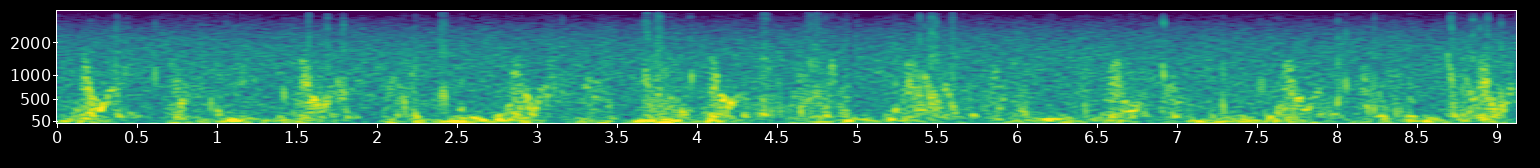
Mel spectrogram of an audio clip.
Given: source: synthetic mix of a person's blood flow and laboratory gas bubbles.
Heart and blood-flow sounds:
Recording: Doppler ultrasound of blood flow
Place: precordium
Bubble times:
0.18-0.26 s: bubbles
0.32-0.45 s: bubbles
0.57-0.66 s: bubbles
0.69-0.84 s: bubbles
0.91-1.28 s: bubbles
1.38-1.46 s: bubbles
1.54-1.88 s: bubbles
2.10-2.30 s: bubbles
2.38-2.46 s: bubbles
2.50-2.56 s: bubbles
3.03-3.18 s: bubbles
3.64-4.03 s: bubbles
4.09-4.23 s: bubbles
4.26-4.98 s: bubbles
5.20-5.29 s: bubbles
5.34-5.84 s: bubbles
5.96-6.17 s: bubbles
6.33-6.48 s: bubbles
6.62-6.83 s: bubbles
6.87-7.10 s: bubbles
7.17-7.35 s: bubbles
7.49-8.09 s: bubbles
8.13-8.52 s: bubbles
8.64-9.12 s: bubbles
From the record:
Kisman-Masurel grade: 342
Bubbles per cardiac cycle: rolling drumbeat, 9 or more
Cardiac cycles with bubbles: 100%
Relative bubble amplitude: moderate (0.250 to 0.450)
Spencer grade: 3 (all of the cardiac periods contain showers or single bubble signals, but not dominating or overriding the cardiac motion signals)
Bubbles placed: anywhere in the cardiac cycle

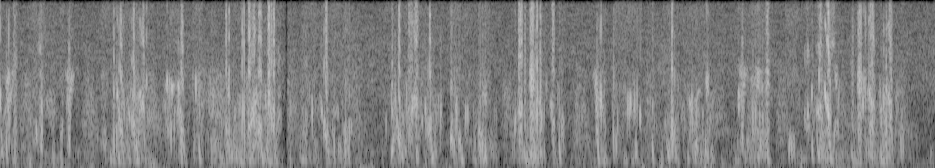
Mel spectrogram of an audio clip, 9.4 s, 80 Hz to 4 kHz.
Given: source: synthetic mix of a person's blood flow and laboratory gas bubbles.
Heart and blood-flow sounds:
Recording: Doppler ultrasound of blood flow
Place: subclavian vein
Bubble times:
0.00-0.20 s: bubbles
0.27-0.74 s: bubbles
1.00-1.54 s: bubbles
1.62-2.19 s: bubbles
2.22-2.83 s: bubbles
2.99-3.56 s: bubbles
3.83-4.42 s: bubbles
4.47-5.01 s: bubbles
5.09-5.66 s: bubbles
5.92-6.44 s: bubbles
6.50-6.58 s: bubbles
6.62-7.17 s: bubbles
7.33-7.73 s: bubbles
7.85-8.42 s: bubbles
8.49-9.07 s: bubbles
From the record:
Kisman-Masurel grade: 342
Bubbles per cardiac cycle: rolling drumbeat, 9 or more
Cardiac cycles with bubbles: 100%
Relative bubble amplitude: moderate (0.250 to 0.450)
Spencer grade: 3 (all of the cardiac periods contain showers or single bubble signals, but not dominating or overriding the cardiac motion signals)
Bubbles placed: anywhere in the cardiac cycle

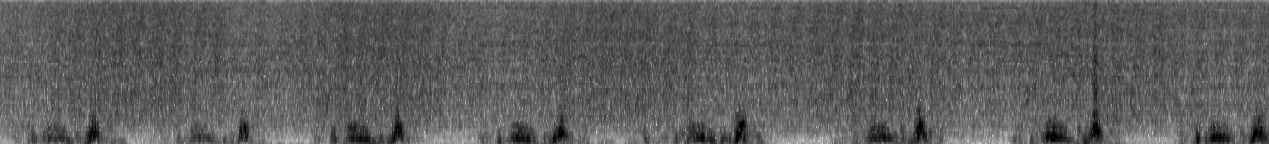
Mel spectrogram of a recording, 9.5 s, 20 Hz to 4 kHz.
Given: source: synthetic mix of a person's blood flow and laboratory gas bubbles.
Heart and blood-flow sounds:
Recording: Doppler ultrasound of blood flow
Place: precordium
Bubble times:
no bubbles
From the record:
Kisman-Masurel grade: 000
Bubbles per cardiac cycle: 0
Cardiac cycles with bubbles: 0%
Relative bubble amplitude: no bubbles discernible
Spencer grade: 0 (complete lack of bubble signals)

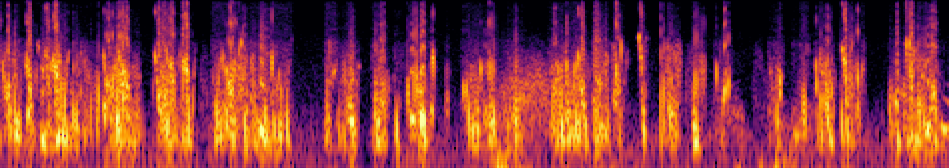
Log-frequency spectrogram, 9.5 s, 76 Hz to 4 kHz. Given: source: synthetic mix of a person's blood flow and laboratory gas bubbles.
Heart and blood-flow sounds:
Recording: Doppler ultrasound of blood flow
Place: subclavian vein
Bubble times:
0.00-1.41 s: bubbles
1.51-1.96 s: bubbles
2.10-2.93 s: bubbles
3.23-3.61 s: bubbles
3.71-4.38 s: bubbles
4.45-4.51 s: bubbles
4.60-4.99 s: bubbles
5.05-5.27 s: bubbles
5.46-6.29 s: bubbles
6.36-6.50 s: bubbles
6.59-6.82 s: bubbles
6.90-7.05 s: bubbles
7.12-7.32 s: bubbles
7.66-7.84 s: bubbles
7.90-8.09 s: bubbles
8.12-8.35 s: bubbles
8.38-8.65 s: bubbles
8.87-9.45 s: bubbles
From the record:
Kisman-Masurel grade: 444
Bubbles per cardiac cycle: continuous sound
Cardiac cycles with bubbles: 100%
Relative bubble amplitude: maximal (0.775 to 0.999)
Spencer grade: 4 (maximum detectable bubble signal sounding continuously throughout systole and diastole of every cardiac period, and overriding the amplitude of the normal cardiac signals)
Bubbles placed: anywhere in the cardiac cycle

